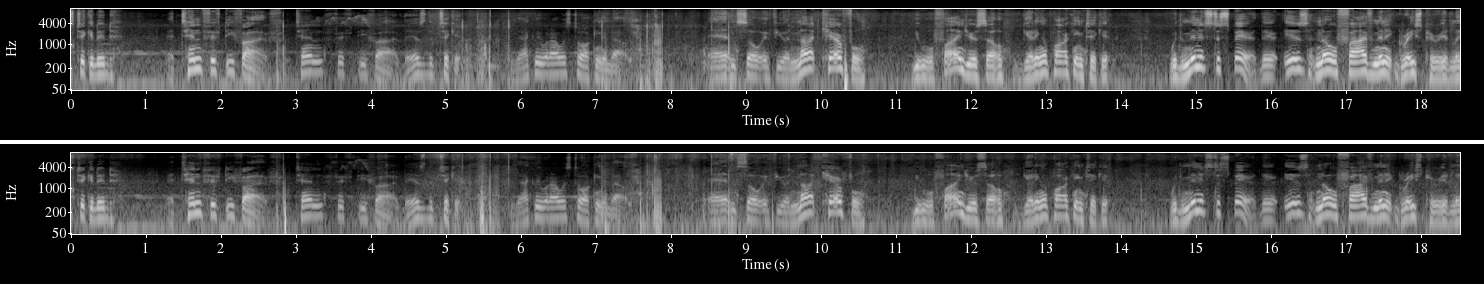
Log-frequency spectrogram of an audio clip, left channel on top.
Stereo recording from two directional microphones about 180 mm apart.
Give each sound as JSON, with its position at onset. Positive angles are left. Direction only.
{"t": 0.1, "sound": "speech", "side_deg": 25}
{"t": 8.6, "sound": "speech", "side_deg": 50}
{"t": 9.0, "sound": "speech", "side_deg": 35}
{"t": 9.5, "sound": "speech", "side_deg": 45}
{"t": 11.4, "sound": "speech", "side_deg": 50}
